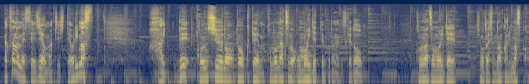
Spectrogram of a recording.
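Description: A man hosting a live community radio show in polite, apologetic announcer patter. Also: medium pitch. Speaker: radio host.

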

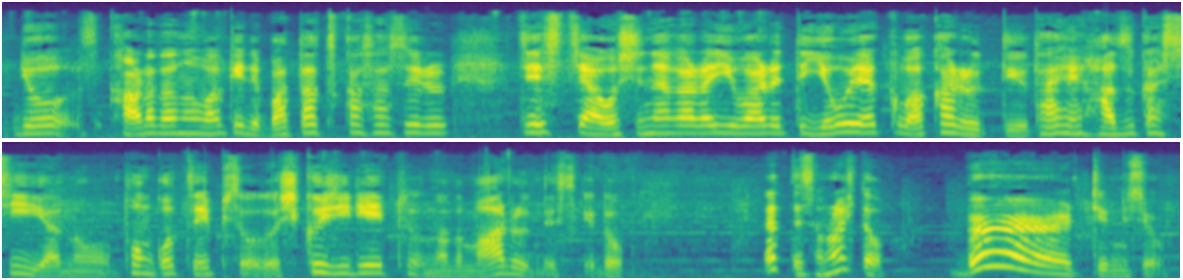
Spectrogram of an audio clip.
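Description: A young woman hosting a casual solo podcast, chatty and animated, with laughing asides. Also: medium pitch, rapid-fire, soft background music. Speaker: podcast host.

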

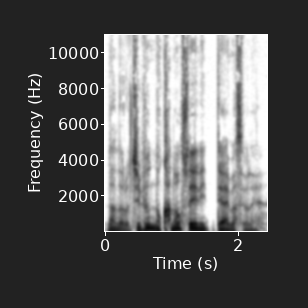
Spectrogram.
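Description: Very deep, gravelly hushed man's murmur. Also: lively intonation, fast talker, no echo, clean studio sound. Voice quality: husky, low murmur drifting into whisper. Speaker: podcast and ASMR creator. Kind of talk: hushed late-night casual chat for falling asleep.

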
